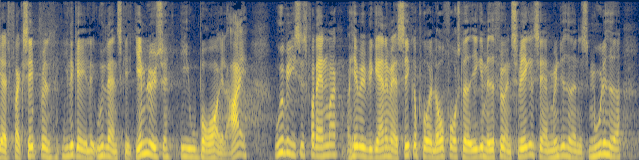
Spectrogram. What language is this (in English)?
Danish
